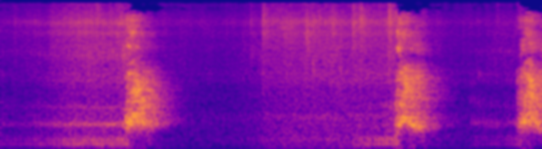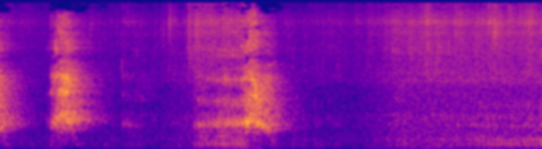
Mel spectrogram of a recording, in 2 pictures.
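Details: An English Bulldog barks at a harmless door, giving deep, hoarse single barks spaced irregularly a couple of seconds apart.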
